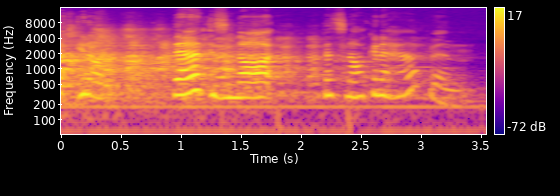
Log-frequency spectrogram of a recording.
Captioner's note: laughter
